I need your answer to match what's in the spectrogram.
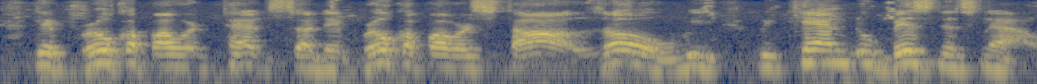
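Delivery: ordinary delivery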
